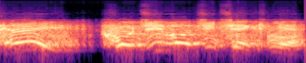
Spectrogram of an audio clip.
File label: damaged water mood high, speech pol; War Thunder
